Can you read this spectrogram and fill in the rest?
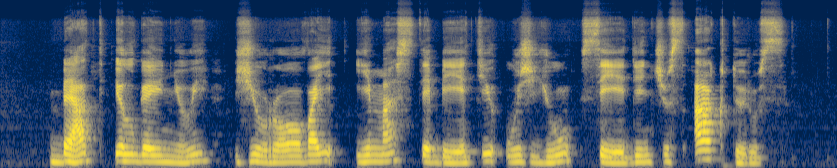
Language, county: Lithuanian, Klaipėda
